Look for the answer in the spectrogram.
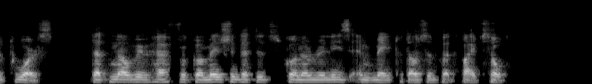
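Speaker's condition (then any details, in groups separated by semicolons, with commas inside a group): No condition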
